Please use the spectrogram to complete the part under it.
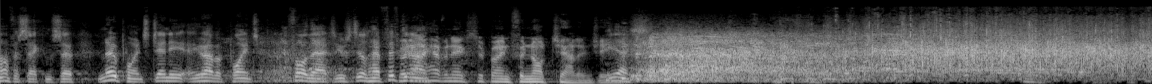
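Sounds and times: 
speech: 0.0s - 7.2s
laughter: 1.9s - 4.6s, 6.1s - 11.5s
audience applause: 6.3s - 11.5s.

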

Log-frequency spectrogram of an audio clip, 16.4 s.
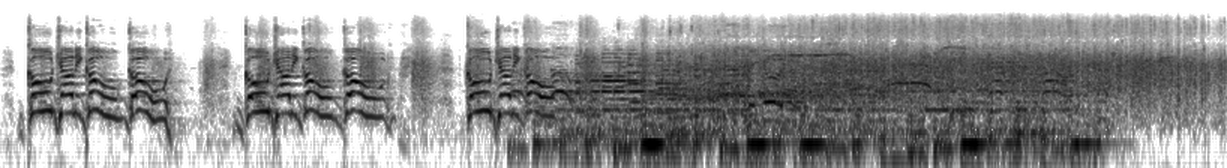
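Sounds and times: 
speech: 0.3s - 2.4s, 3.2s - 5.5s, 6.2s - 8.5s
crowd clapping: 2.0s - 16.3s
faint cheers and voices: 8.6s - 14.8s.

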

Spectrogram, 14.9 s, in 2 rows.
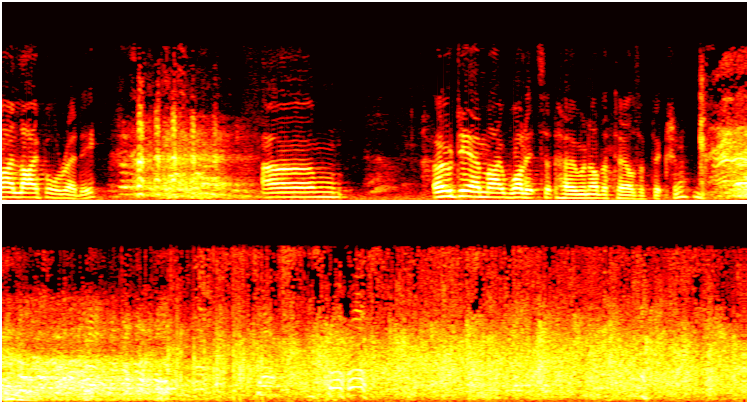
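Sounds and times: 
speech: 0.0s - 3.6s, 4.3s - 8.6s
laughter: 1.2s - 2.6s, 7.0s - 14.5s
audience applause: 8.0s - 14.8s.

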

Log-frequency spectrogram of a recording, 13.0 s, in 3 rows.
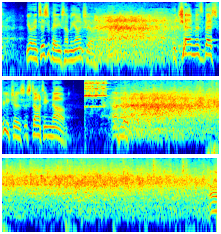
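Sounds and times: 
laughter: 0.0s - 0.5s, 1.5s - 4.6s, 6.5s - 12.9s
speech: 0.0s - 2.6s, 3.4s - 5.8s, 6.5s - 7.4s
audience applause: 6.7s - 12.9s.

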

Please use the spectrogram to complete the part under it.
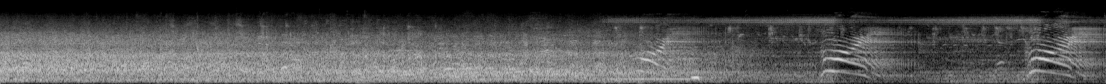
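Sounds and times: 
laughter: 0.0s - 7.6s
grey go-away bird calling: 6.0s - 11.0s.

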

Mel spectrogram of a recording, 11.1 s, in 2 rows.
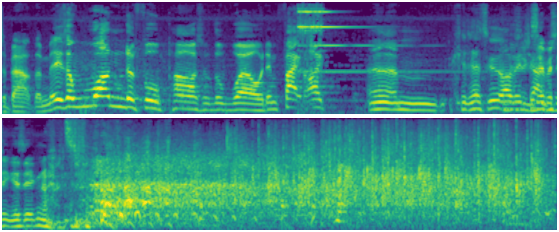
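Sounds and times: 
speech: 0.0s - 7.5s
laughter: 5.2s - 11.1s
audience applause: 7.1s - 11.1s.

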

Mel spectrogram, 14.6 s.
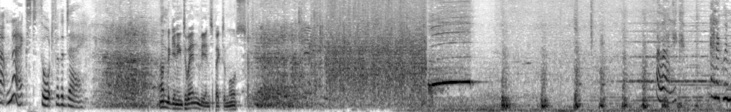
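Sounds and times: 
speech: 0.1s - 5.4s
laughter: 1.8s - 3.6s, 4.8s - 7.6s
steam train whistle blast: 8.6s - 10.7s, 12.0s - 14.2s
loud steady steam hissing: 8.6s - 14.2s.

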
